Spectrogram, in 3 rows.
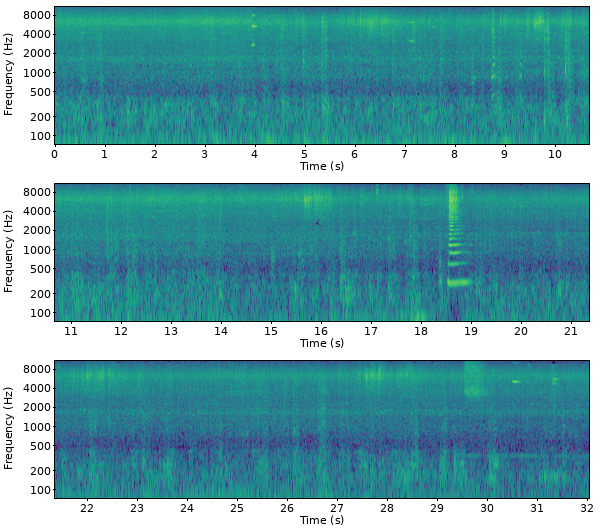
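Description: Narrow-gauge train in motion: a steady rumble and rattle of the carriage running on 2 ft gauge track behind a Baguley-Drewry diesel locomotive. There is one short horn toot about two-thirds of the way through.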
